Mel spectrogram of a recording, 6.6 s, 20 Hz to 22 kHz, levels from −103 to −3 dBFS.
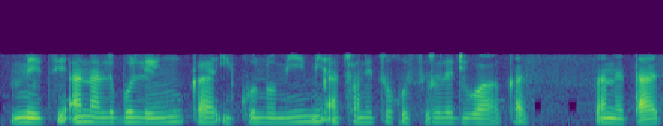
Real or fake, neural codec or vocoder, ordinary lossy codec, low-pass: real; none; none; 3.6 kHz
